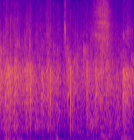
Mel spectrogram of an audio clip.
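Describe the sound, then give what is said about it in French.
Audience applause, a full, continuous patter of many hands clapping that holds at fairly even loudness throughout, with slight swells and dips. “On peut applaudir Daz. Merci.”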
